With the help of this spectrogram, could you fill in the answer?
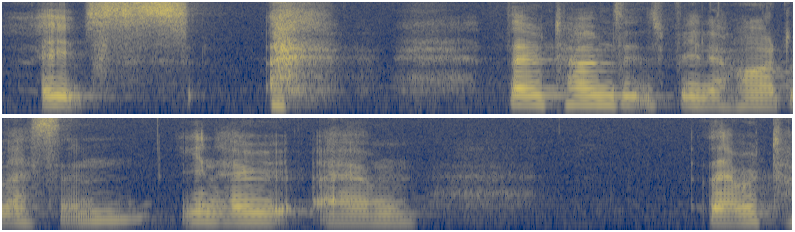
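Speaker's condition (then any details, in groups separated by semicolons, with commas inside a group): Cerebral palsy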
